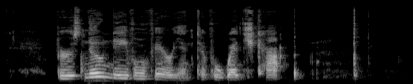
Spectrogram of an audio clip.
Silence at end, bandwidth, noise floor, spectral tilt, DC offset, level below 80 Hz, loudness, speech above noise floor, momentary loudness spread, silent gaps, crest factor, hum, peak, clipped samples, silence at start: 0.55 s; 16 kHz; -63 dBFS; -1 dB/octave; under 0.1%; -78 dBFS; -24 LUFS; 39 dB; 17 LU; none; 20 dB; none; -6 dBFS; under 0.1%; 0.55 s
